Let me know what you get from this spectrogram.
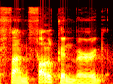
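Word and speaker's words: Valkenburgh: a Vulcan Berg or fund Falkenberg as should be pronounced I believe in Deutsch said this was a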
